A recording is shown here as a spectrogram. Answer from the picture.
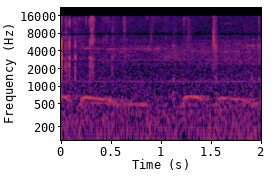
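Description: A dove cooing over and over, each coo a short rise followed by a longer, slowly falling note, about one every second and a bit. A sharp click comes right at the start.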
